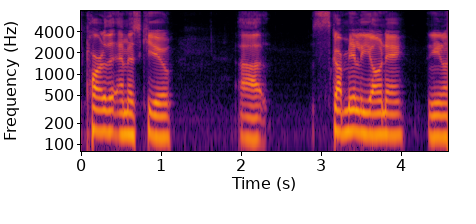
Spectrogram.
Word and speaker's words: Scarmiglione: of the msq uh scarmelione you know you got to put the right italian on there i'm so used to scar milk i had to like check myself the g is silent um god what a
